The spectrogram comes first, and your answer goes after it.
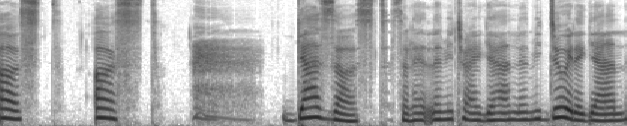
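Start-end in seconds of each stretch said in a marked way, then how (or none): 0.0-3.9 "gazost" said French-style with open o. Showing learners how to pronounce a place name: french accent. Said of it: "but with a French accent".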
